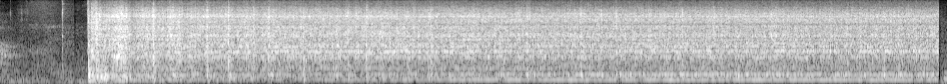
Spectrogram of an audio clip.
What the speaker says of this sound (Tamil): இப்போ திருப்பி இதை வந்து கிரைண்ட் பண்ணிடலாம்.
